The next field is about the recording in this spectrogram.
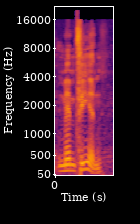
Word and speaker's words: Memphian: He's from the Daily Memphian. You think I'm saying that right, by the way? – I think, yeah. – It's like Memphis, but with an I-A-N.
